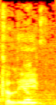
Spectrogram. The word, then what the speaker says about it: Khalid: I think I hope I said his name right. Khalid. I like that song. – Yeah. – Khalid. – Yep.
